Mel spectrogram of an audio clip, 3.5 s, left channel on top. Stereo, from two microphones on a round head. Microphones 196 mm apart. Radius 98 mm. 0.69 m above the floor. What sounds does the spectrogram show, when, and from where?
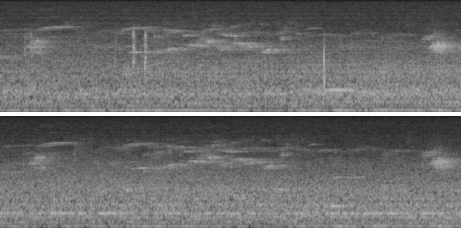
0.0 s an insect: 60° left (ahead or behind), 2.5 m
